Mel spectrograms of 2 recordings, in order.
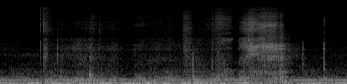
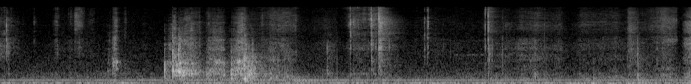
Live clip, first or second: second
